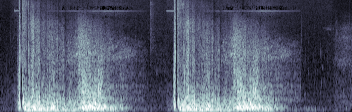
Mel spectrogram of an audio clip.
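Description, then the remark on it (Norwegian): Two heavy coastal artillery cannon shots from the guns Moses and Aron, fired at the Blücher, a few seconds apart, each a sharp loud blast followed by a long rumbling boom that rolls and echoes before fading. No voices. “Under ledelse av batterisjef Magnus Sødem og oberst Eriksen selv satte kanonene Moses og Aron to skudd rett i kommandotårnet og i hangaren med flytende brennstoff.”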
